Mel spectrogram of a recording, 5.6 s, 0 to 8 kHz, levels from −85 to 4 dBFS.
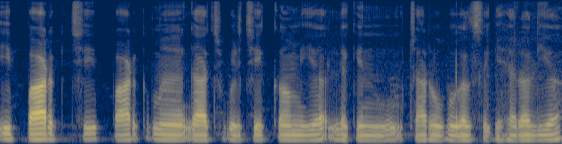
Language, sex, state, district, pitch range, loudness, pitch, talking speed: Maithili, male, Bihar, Supaul, 95-110 Hz, -24 LUFS, 100 Hz, 170 wpm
